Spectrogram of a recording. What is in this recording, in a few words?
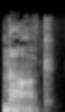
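"nark", British English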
